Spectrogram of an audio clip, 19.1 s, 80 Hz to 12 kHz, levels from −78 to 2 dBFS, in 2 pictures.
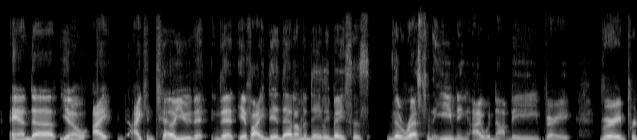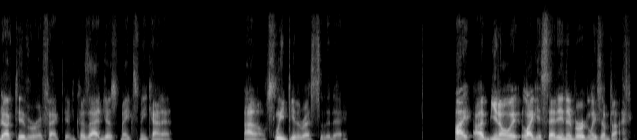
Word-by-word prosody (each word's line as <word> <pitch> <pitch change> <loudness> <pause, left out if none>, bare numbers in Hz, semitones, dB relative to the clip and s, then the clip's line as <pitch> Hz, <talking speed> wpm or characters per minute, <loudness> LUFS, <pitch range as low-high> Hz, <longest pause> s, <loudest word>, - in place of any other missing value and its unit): And, 125 -1 +4
uh, 120 -1 +5
you 130 -2 +2
know, 110 -1 -2
I - - +4 0.3
I 125 - +3
can 110 -2 -9
tell 170 - +2
you 115 -2 +1
that 110 0 -2 0.2
that 115 -1 +3
if 125 +2 +2
I 130 0 +4
did 125 +1 0
that 130 -1 +4
on 130 -1 -2
a - - -4
daily 125 +2 -3
basis, 125 +1 -2 0.3
the 115 -2 +1
rest 130 +2 +1
of 105 - -7
the 105 - -10
evening, 105 -4 -4
I 105 - 0
would 100 -1 -5
not 95 -1 -9
be 95 -2 -9
very 95 -2 -7 0.4
very 110 -3 +4
productive 110 0 0
or 90 -2 -7
effective 90 0 -9
cause 105 -1 -6
that 100 0 +1
just 105 -2 -6
makes 100 -1 -10
me 100 -2 -10
kinda 90 -4 -6 1.1
I - - +2
don't - - -11
sleepy 125 -8 +1
the 95 - -6
rest 95 -1 -7
of 85 - -14
the 90 - -11
day. - - -14 1.6
I - - +5
I, - - +5
you 130 -2 +3
know, 110 -2 +4
eh, 115 - +2
like 120 -2 +4
I 110 - -3
said, 100 +1 0
inadvertently 115 -3 +1
sometimes, 100 -4 -8
110 Hz, 180 wpm, -23 LUFS, 100-125 Hz, 1.6 s, uh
